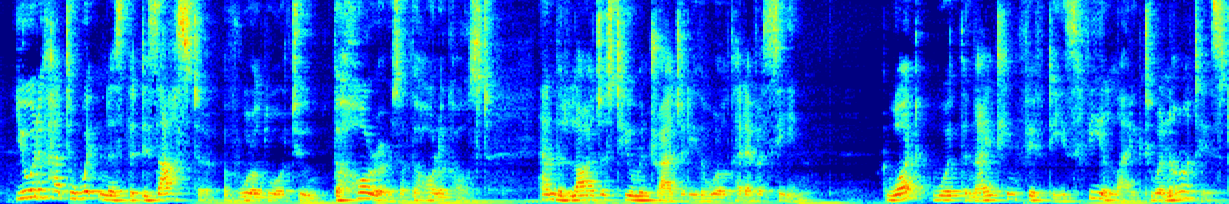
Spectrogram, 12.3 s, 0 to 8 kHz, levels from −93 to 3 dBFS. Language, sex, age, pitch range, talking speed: Italian, female, 30-49, 140-185 Hz, 175 wpm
